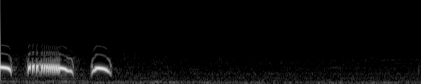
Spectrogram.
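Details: Spotted dove female used as a decoy to lure a male, giving a cooing phrase: a hooked coo, a long rolling coo, then a falling hooked note, followed by quiet low rumble and the start of another coo.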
